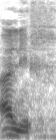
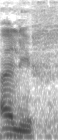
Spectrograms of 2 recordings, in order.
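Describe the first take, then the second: Both takes have the same delivery.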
